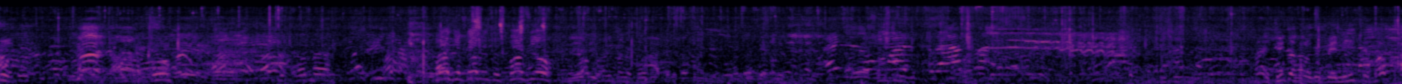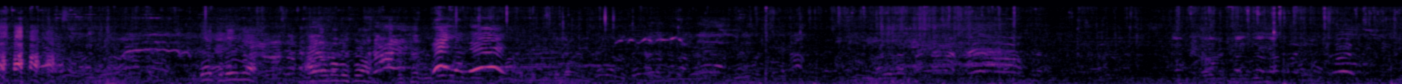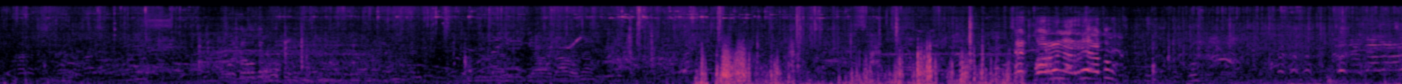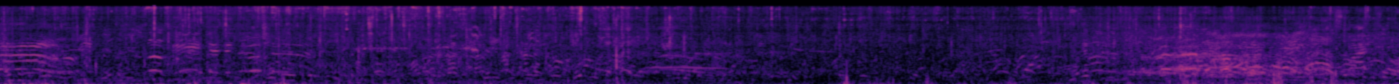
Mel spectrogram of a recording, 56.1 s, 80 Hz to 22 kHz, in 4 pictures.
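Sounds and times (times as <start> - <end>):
people's voices: 0.0 - 56.0.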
